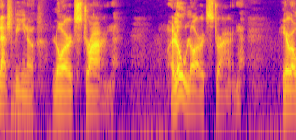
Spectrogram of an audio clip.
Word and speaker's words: Strange: were part of, Lord Strang's men, which is spelt Lord Strange, but awesome as that sounds, it was pronounced Strang.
